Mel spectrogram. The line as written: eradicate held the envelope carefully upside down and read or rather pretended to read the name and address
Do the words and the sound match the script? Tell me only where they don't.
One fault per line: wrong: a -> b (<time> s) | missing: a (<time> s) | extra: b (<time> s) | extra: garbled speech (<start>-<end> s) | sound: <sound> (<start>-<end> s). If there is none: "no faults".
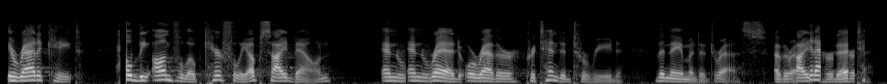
sound: dropout (1.2-1.3 s)
extra: and (4.1 s)
extra: garbled speech (7.7-8.7 s)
